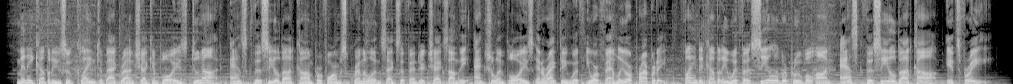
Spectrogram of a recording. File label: Radio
